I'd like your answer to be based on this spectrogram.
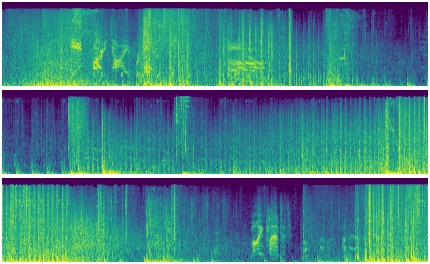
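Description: Gunfire and explosions ring out in a shooter video game where a grenade launcher is in use, with bursts of shots and booms spread across the stretch at moderate loudness and talking in between.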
